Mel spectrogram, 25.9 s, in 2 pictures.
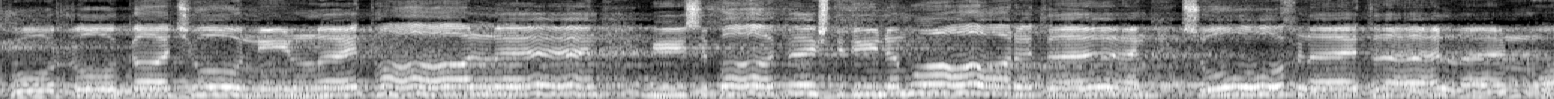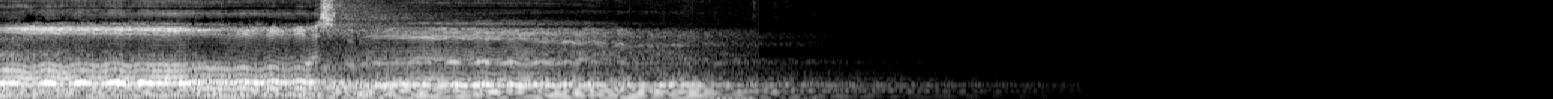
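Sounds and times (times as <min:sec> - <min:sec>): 
Orthodox troparion chant in first tone: 0:00.0 - 0:20.5.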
